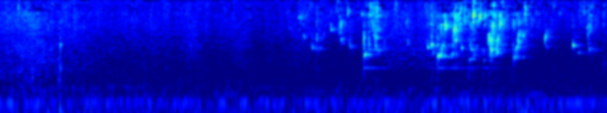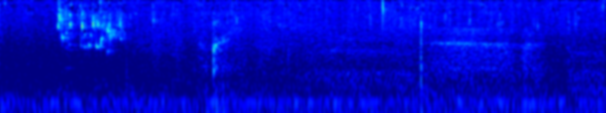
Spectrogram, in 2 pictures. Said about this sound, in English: So I'm going to dip these into a little bit of water. It's going to be a cleansing water too.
